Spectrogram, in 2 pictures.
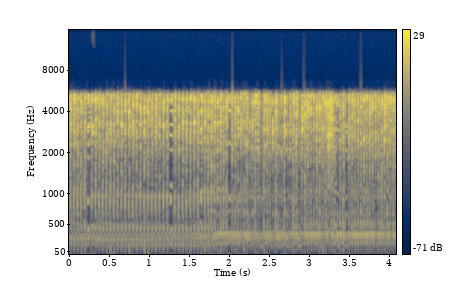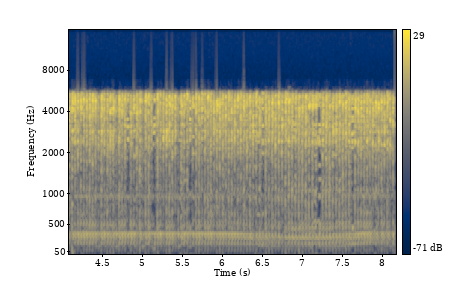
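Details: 1940 Maytag model 72 twin-cylinder, air-cooled gas engine from a hanging washing machine, rebuilt with new rings and gaskets after being tight: quick, even putt-putt of about three beats a second, no knocks or misses. Normal idle.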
